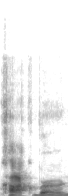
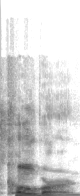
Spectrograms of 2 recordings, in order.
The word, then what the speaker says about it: Cockburn: able to to say cockburn with a straight face you know that it's coburn when you pronounce that last name it's not cockburn i have a friend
